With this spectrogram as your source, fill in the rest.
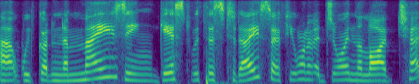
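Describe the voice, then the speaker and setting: A woman speaks in an Australian accent at a fairly high pitch with ordinary pitch variation. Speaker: radio host. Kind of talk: radio show intro; interview.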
